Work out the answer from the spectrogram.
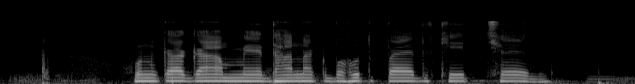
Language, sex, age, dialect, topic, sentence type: Maithili, male, 18-24, Southern/Standard, agriculture, statement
